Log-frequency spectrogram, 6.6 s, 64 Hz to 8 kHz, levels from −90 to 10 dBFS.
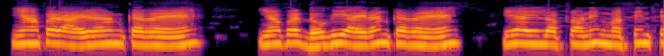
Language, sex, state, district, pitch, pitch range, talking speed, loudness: Hindi, male, Bihar, Supaul, 195 Hz, 180-205 Hz, 160 wpm, -12 LUFS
